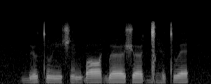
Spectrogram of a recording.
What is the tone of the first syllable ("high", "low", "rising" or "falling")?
rising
